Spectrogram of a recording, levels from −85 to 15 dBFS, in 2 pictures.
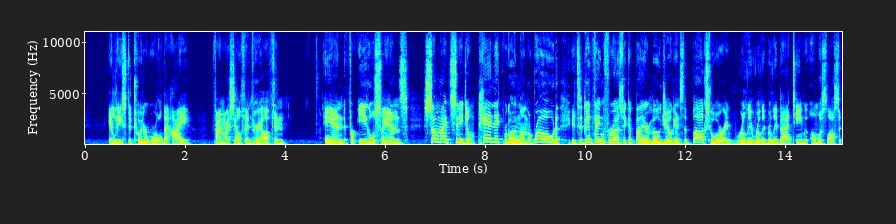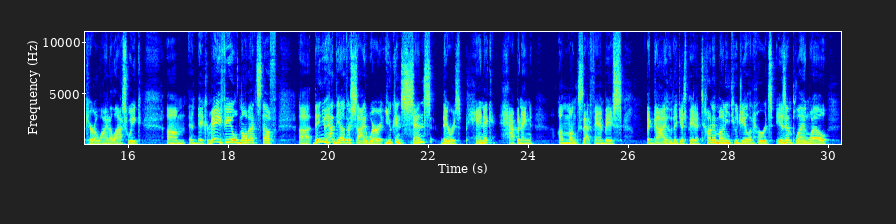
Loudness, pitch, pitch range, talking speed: -23 LUFS, 185 Hz, 165-225 Hz, 195 wpm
